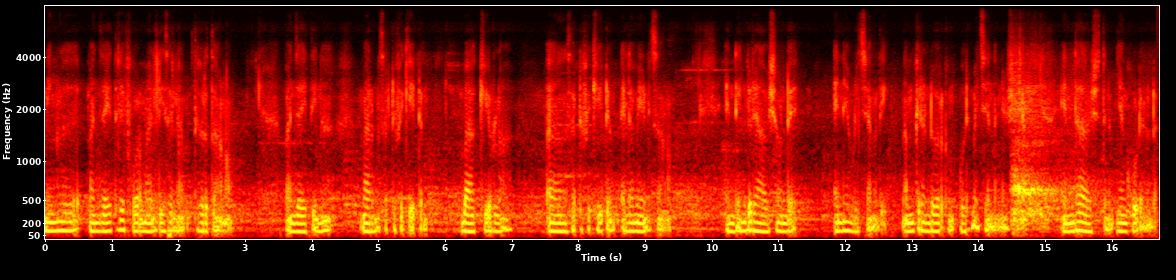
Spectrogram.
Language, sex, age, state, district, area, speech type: Malayalam, male, 18-30, Kerala, Idukki, rural, spontaneous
